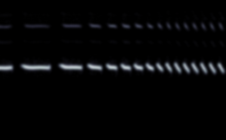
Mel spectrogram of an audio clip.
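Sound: field sparrow song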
